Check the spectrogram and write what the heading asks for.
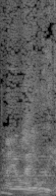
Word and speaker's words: aioli: Fried calamari with harissa aioli. How did I say it? Aioli? – Aioli. Is that this? – Yes, yeah, that's how we say it.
